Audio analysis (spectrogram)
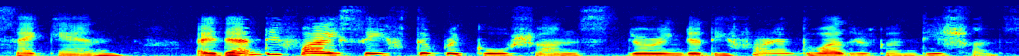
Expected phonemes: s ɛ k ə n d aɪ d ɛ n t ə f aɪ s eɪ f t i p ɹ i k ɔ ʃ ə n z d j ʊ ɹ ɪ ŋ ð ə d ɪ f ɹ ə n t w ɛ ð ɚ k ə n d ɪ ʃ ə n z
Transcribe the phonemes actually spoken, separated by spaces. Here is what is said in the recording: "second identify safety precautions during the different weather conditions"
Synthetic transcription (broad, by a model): s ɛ k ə n d aɪ d ɛ n t ə f aɪ s eɪ f t i p ɹ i k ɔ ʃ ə n s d j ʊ ɹ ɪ ŋ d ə d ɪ f ɹ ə n t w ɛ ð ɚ k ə n d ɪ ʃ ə n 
